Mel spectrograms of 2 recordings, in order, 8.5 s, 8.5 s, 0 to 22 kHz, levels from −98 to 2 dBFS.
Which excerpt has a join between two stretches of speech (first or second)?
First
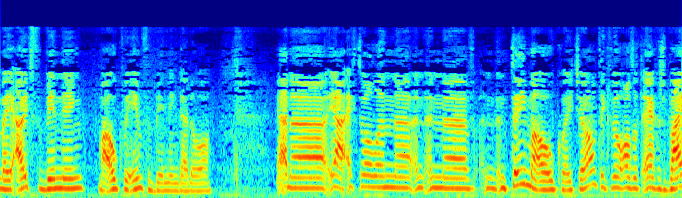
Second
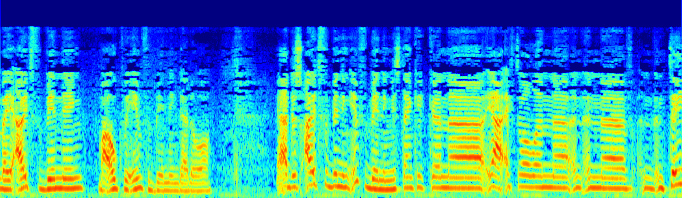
first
